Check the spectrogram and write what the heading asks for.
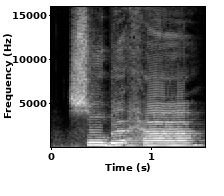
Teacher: sad mufakhama, et ba pour laquelle il y a qalqala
